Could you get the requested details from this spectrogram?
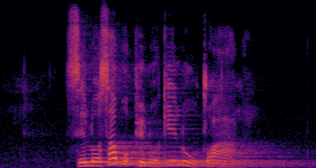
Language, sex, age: Northern Sotho, male, 35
